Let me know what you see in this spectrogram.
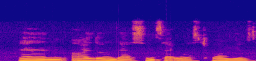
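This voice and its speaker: Somewhat breathy, a woman speaks at a fairly slow pace with a fairly low pitch. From Vietnamese family background. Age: 30s. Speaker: vlogger. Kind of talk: opinion vlog monologue.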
